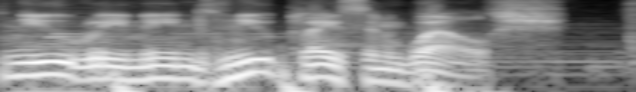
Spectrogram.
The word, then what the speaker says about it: Newry: Newry Station, pronounced Newry, means new place in Welsh.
